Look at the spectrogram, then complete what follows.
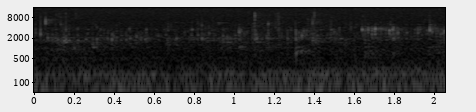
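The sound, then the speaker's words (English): Liquid pours steadily into a cup for about two seconds, a continuous soft trickle with bright splashy flecks over a low rumble, fairly quiet, with no one talking. “Pour in my cup.”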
